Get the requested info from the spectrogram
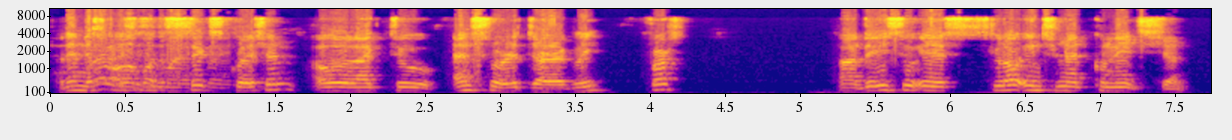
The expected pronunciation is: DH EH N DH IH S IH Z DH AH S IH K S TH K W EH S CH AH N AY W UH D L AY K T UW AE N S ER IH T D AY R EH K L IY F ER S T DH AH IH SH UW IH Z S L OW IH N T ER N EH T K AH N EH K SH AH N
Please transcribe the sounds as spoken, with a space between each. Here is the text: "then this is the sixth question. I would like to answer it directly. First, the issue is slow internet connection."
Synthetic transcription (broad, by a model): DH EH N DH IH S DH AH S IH K S K W EH S CH AH N AY W UH D L AY K T UW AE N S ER IH T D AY R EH K L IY F ER S T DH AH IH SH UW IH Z S L OW IH N T ER N EH T K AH N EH K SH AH N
